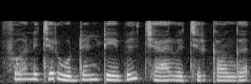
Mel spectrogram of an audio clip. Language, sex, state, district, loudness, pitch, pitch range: Tamil, female, Tamil Nadu, Nilgiris, -14 LUFS, 205 Hz, 190-240 Hz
